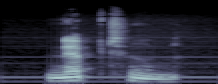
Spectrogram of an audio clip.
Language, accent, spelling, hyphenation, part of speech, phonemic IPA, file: English, US, Neptune, Nep‧tune, proper noun, /ˈnɛptuːn/, En-us-Neptune.ogg
- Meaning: 1. The eighth planet in our solar system, represented in astronomy and astrology by ♆ 2. The god of the ocean and of earthquakes, equivalent to Poseidon in Greek mythology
